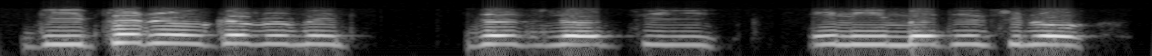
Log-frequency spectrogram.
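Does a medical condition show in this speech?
Yes: cerebral palsy; from birth, neuromuscular deficits affecting all daily activities, brain functions normally, past back surgery, opioids for pain; age 25, CBD and whole plant relax muscles, hands open better about three days; muscles very stiff especially when nervous, words repeated and clarified by relay operator.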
